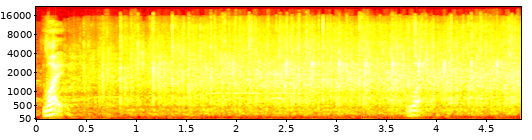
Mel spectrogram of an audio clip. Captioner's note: audience applauding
